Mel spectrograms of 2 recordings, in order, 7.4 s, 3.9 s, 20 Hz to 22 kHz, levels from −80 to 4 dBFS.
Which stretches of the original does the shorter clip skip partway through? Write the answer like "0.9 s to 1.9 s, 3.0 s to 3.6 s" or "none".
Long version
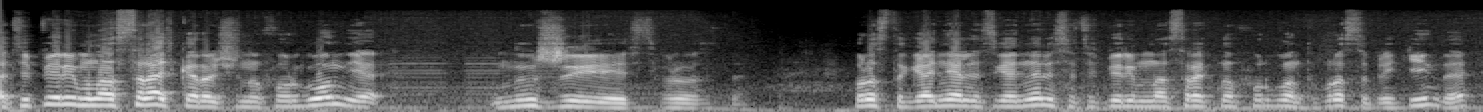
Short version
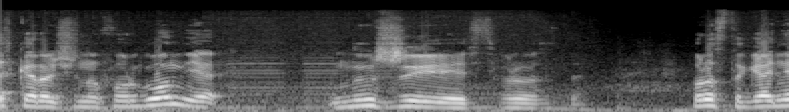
none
